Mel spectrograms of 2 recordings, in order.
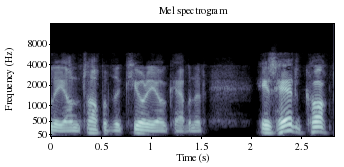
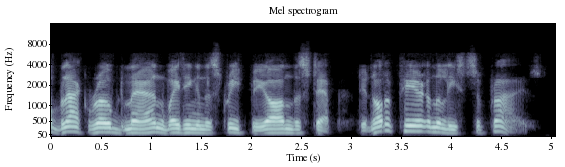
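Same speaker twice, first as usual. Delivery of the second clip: plain reading voice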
